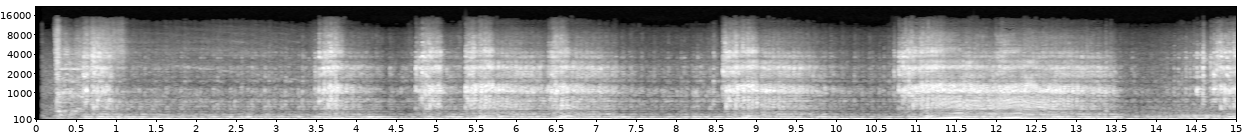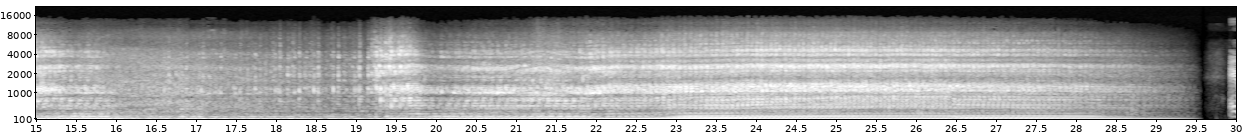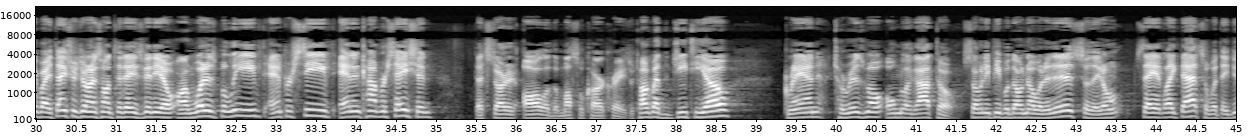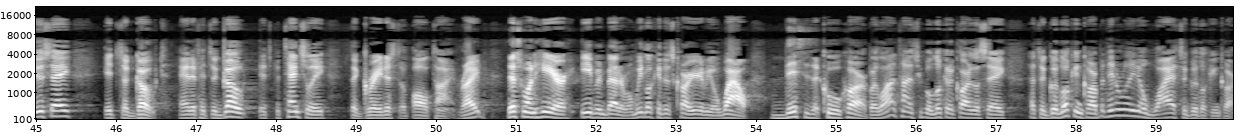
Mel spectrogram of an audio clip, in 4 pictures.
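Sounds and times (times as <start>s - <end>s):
car engine idling and revving: 0.1s - 29.6s.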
